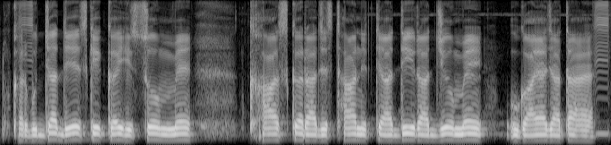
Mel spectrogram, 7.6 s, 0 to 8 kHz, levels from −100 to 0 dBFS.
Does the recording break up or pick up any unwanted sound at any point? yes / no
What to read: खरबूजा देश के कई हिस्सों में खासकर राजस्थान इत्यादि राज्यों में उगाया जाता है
no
